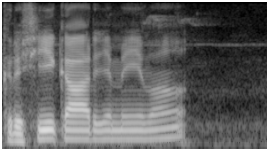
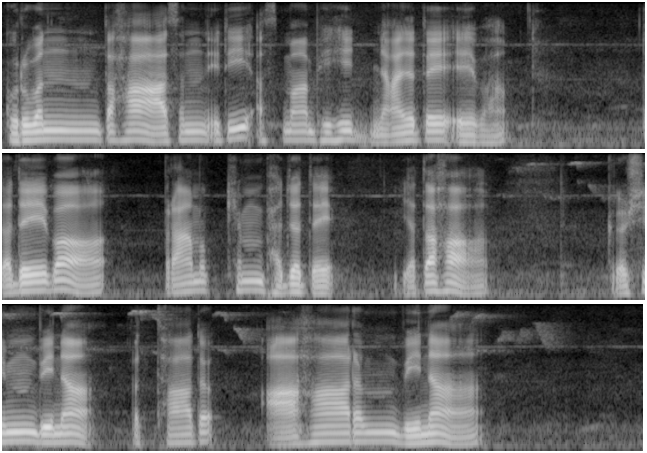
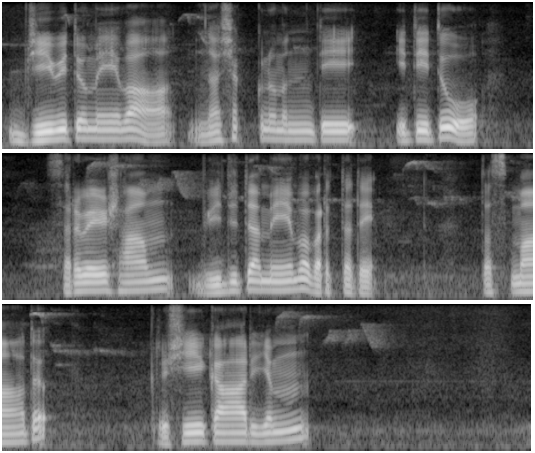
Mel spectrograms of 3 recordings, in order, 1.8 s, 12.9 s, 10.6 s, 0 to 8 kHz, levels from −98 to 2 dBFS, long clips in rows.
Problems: background sounds at intervals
